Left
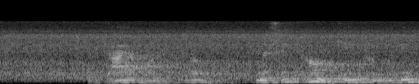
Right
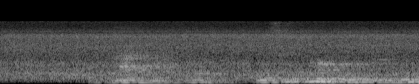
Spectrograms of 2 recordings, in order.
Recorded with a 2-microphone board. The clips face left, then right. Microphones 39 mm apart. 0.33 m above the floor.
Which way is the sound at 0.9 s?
60° left (ahead or behind).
